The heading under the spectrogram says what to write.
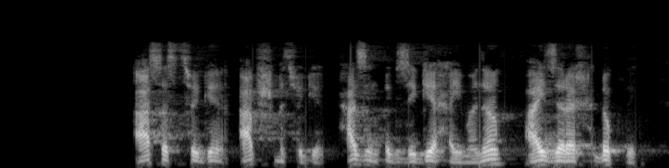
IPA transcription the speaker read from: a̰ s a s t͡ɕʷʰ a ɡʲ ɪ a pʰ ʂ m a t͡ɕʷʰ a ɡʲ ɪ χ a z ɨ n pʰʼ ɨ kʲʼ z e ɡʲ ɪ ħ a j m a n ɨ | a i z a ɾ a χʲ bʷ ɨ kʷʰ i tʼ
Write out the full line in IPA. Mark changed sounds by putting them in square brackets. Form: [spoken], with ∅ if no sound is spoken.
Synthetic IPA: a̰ s a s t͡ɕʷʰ a ɡʲ ɪ a pʰ ʂ m a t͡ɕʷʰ a ɡʲ ɪ [ħ] a z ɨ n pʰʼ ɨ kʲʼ z e ɡʲ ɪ ħ a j m a n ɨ | a [j] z a ɾ a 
